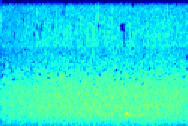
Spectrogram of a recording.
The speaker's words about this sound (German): Langsam näherst du dich dem Wasserfall auf der anderen Seite des kleinen Sees. Du spürst, wie der Klang des Wassers in dir ein tiefes Gefühl der Entspannung kreiert.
